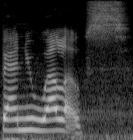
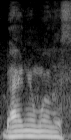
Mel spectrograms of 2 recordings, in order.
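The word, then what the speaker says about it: Bañuelos: We used to pronounce it Banuelos. Banuelos? Banuelos. Oh. You have that little deal on top yes. of the end? That's yeah. Okay, okay. You say Banuelos? No, Banuelos. Yellows.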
